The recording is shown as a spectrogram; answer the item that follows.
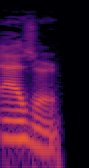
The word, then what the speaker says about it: Azure: So in the U.S., it's pronounced Azure. We went and we looked it up. We looked it up in like 10 dictionaries and whatever, and the word was Azure, with emphasis on the first one. Everywhere else in the world, like every other country, it's Azure.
